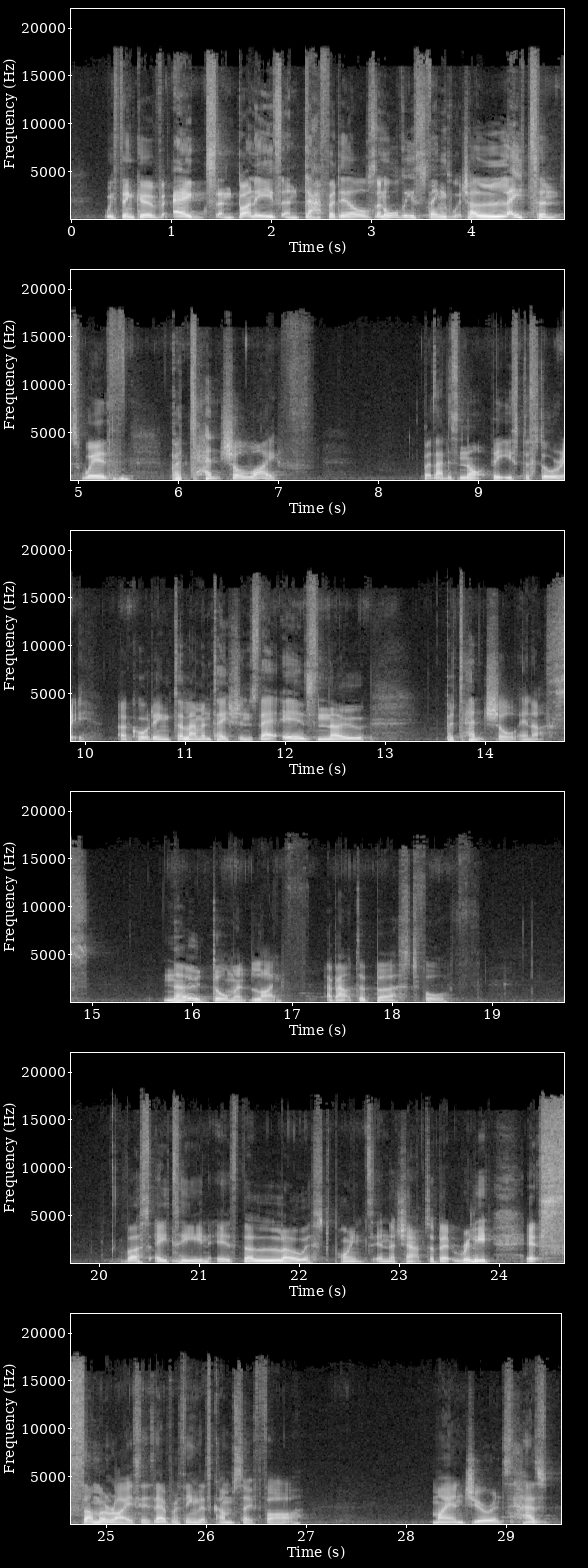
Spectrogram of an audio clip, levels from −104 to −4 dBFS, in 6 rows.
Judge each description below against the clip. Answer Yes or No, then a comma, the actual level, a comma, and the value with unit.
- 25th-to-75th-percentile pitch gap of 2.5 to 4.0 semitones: No, average, 5.0 semitones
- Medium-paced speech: No, slow, 125 wpm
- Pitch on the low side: Yes, low, 125 Hz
